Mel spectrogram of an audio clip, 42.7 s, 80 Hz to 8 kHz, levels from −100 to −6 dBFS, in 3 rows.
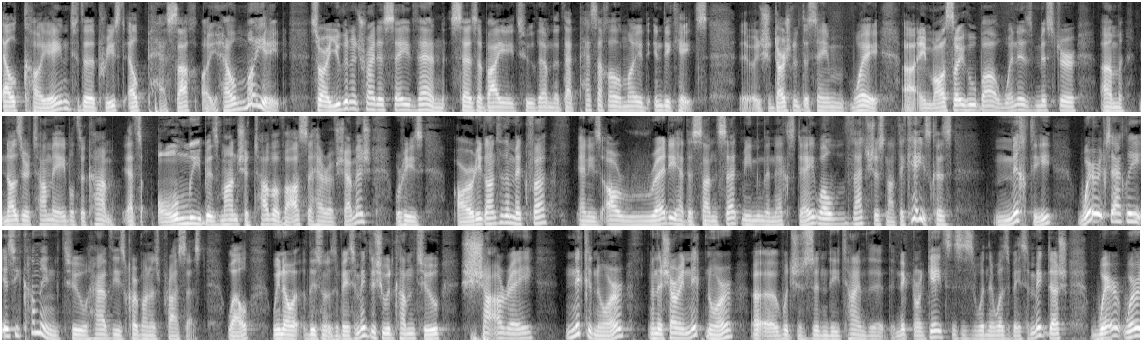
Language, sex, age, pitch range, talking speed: English, male, 40-59, 110-140 Hz, 185 wpm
